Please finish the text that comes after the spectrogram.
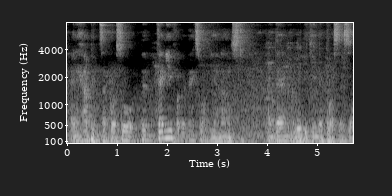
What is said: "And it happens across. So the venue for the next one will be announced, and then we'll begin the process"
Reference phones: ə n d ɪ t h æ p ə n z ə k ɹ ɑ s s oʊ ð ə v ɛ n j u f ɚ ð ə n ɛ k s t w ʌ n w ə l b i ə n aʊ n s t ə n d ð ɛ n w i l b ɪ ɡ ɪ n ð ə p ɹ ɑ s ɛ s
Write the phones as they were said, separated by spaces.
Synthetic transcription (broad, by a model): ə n ɪ t h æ p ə n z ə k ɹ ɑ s s oʊ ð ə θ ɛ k j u f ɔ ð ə n ɛ k s t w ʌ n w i ə n aʊ n s t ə n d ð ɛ n w i l b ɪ ɡ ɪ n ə p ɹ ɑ s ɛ s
